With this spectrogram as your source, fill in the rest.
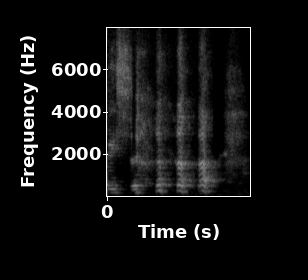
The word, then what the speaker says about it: Aisha: And I'm finally saying her name right. Only because it's so close to my friend, and her name spelled the same way, and it's Asha. So for me to say Aisha, I'm super excited.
